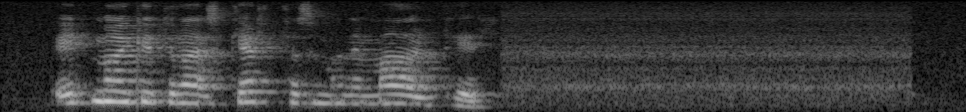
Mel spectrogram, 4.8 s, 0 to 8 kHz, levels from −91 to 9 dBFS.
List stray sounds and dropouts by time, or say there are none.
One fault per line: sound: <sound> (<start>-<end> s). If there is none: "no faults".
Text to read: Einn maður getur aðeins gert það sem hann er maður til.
no faults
